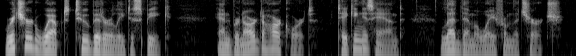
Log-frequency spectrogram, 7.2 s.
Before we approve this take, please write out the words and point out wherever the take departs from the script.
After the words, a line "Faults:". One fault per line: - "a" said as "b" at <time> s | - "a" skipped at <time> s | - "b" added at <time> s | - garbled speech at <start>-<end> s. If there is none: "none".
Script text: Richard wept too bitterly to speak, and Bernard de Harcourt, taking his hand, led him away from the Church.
Richard wept too bitterly to speak, and Bernard de Harcourt, taking his hand, led them away from the Church.
Faults:
- "him" said as "them" at 5.8 s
